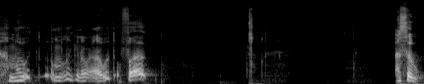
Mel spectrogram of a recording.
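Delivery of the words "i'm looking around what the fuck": ordinary talk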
